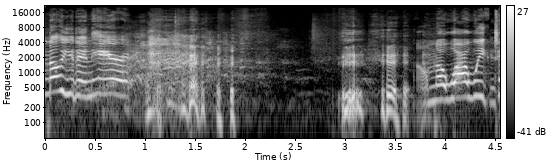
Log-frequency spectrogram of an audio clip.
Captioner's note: all chuckling; chuckling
